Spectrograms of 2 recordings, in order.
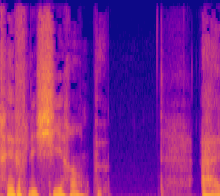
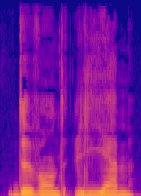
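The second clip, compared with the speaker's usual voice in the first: usual speaking voice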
